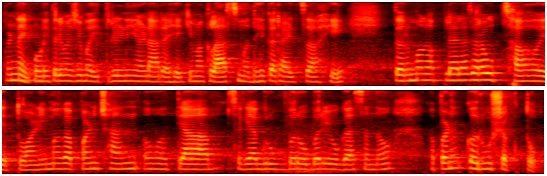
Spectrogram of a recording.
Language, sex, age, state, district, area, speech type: Marathi, female, 30-45, Maharashtra, Sangli, urban, spontaneous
